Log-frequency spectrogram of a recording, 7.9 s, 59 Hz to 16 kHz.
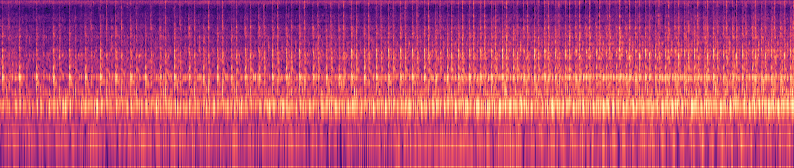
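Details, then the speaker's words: Marklin 16051 twin-cylinder steam engine, running at low pressure before safety valve lifts: quick even chuffing about three and a half beats a second over steady mechanical hum; normal running. "Lovely. Look, runs on no pressure."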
